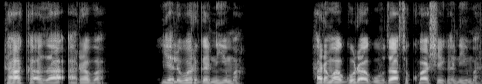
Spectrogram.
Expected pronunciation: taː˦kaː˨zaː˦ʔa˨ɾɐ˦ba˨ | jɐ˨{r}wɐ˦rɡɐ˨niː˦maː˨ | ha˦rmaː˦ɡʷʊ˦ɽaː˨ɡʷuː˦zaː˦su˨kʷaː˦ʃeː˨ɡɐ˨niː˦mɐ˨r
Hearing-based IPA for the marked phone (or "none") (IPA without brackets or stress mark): l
